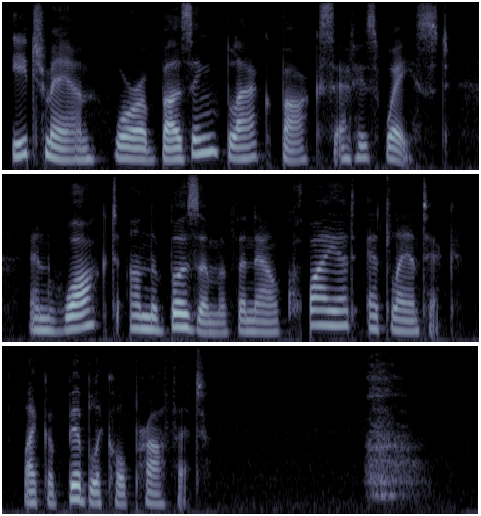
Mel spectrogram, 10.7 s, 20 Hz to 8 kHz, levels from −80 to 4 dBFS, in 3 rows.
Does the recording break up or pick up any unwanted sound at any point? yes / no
yes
